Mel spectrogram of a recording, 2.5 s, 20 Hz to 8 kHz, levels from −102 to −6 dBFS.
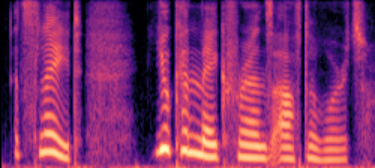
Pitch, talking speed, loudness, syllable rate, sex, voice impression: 240 Hz, 170 wpm, -18 LUFS, 4.8 syllables/s, female, very feminine, young, very thin, tensed, slightly weak, slightly bright, soft, slightly muffled, fluent, slightly raspy, very cute, intellectual, refreshing, sincere, very calm, very friendly, very reassuring, unique, elegant, slightly wild, very sweet, lively, very kind, slightly sharp, modest, very light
